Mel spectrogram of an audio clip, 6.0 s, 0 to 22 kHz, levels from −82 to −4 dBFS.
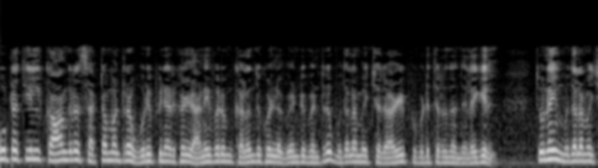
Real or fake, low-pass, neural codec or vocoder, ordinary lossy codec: real; 7.2 kHz; none; none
